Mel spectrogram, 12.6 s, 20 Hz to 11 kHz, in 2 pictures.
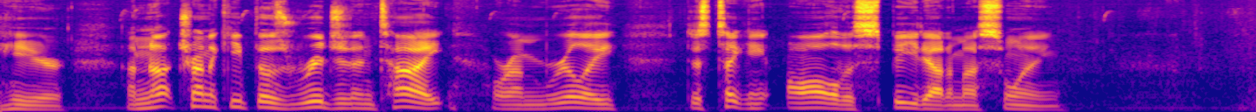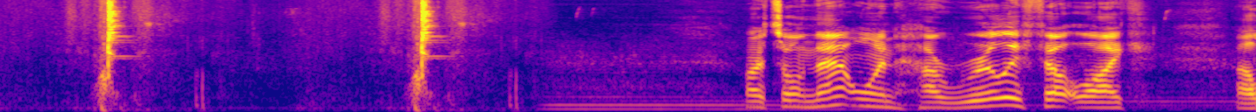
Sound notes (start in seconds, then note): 6.5 whack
